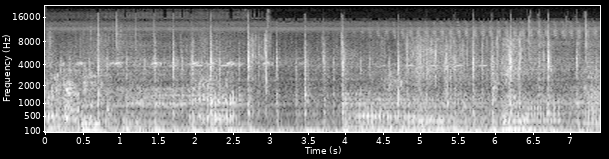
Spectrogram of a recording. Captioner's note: lions groaning; dramatic music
